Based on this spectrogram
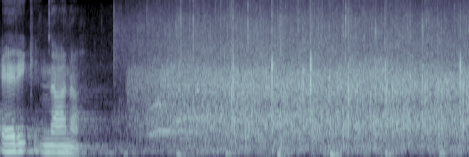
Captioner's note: audience applauding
